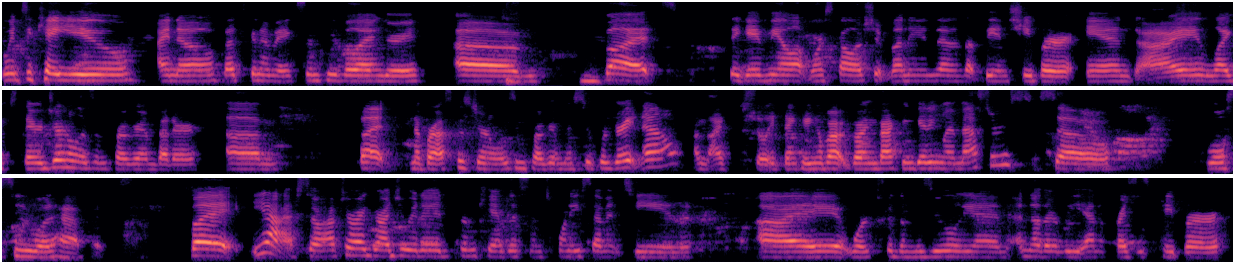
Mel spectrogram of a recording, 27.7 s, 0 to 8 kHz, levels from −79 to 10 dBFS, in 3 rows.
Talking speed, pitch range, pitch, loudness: 165 wpm, 190-215 Hz, 200 Hz, -23 LUFS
